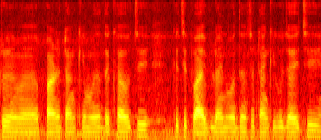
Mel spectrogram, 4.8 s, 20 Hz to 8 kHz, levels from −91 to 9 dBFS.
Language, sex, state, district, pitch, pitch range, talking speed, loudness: Odia, male, Odisha, Khordha, 105 Hz, 100-110 Hz, 150 wpm, -19 LUFS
